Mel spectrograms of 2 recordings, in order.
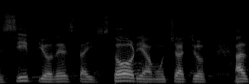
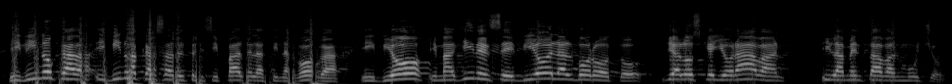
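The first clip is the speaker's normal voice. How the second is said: forceful preaching; 5 semitones higher, 7 dB louder than usual. A narrator's reading.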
